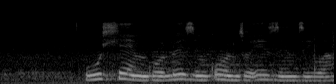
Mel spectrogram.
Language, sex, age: Zulu, female, 23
